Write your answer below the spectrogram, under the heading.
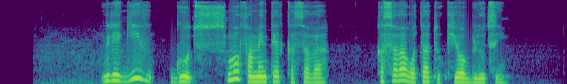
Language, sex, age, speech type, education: Nigerian Pidgin, female, 30-45, spontaneous, tertiary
